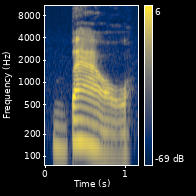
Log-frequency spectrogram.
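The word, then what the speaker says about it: bough: to a b you would have the word bow b-o-u-g-h the bow of a tree right so you can't follow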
